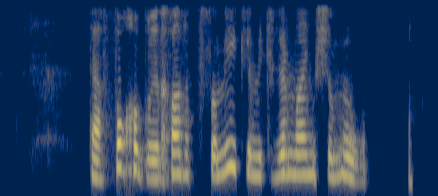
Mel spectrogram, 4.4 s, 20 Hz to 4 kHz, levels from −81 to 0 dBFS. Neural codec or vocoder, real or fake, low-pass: codec, 24 kHz, 1 kbps, SNAC; fake; 3.6 kHz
